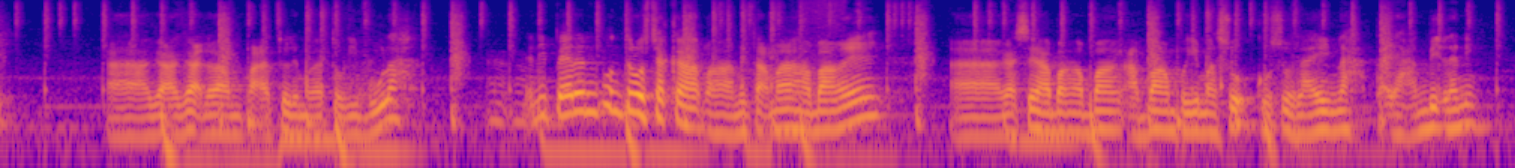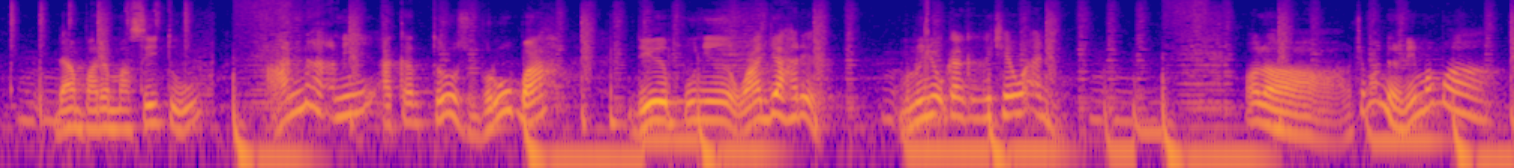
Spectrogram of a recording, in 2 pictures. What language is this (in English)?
Malay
